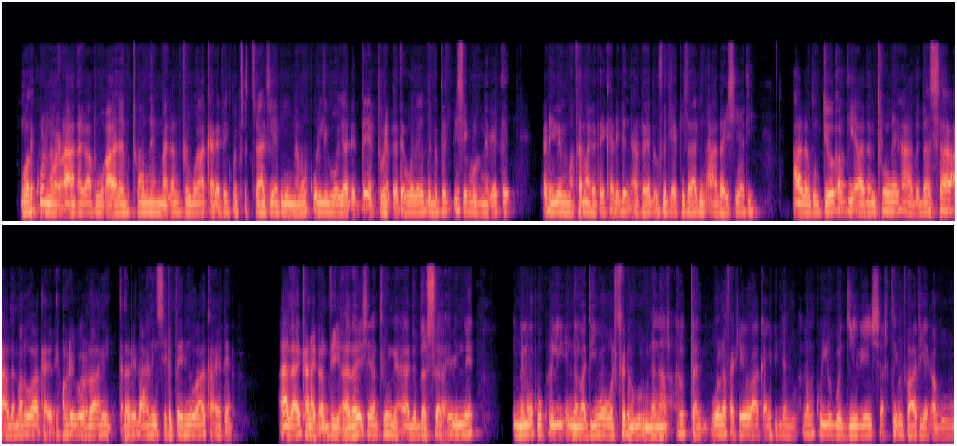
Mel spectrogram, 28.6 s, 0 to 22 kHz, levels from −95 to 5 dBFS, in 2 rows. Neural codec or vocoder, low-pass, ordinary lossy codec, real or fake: codec, 24 kHz, 1.5 kbps, HILCodec; 10.8 kHz; none; fake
